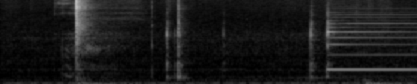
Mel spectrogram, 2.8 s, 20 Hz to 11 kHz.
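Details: BlueSCSI sent in for a fault, powered on through a USB SCSI to DB25 to DB50 adapter chain. A few light clicks, then one high-pitched beep of under a second while the light glows red, the same fault behaviour as before; cause uncertain.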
